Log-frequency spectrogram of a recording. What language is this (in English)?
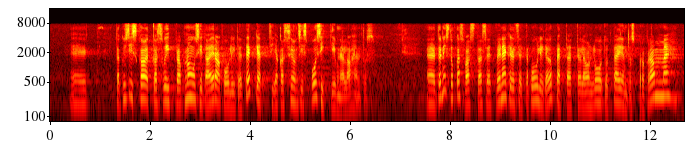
Estonian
